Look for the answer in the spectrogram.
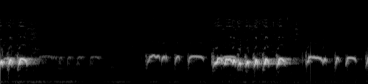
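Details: Local tame zebra dove kept as a lure bird: a trilled coo fading into soft notes, silence, then bursts of quick rolling cooing notes and a final series of short clipped coos.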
